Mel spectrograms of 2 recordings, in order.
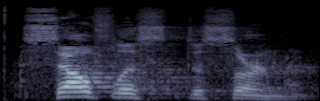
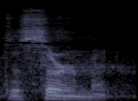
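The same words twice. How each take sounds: First: "Selfless" hit hard, slowed down; stress on selfless. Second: Said in the usual way. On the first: Shown as a demonstration. Preacher correcting himself, stressing "Selfless" slowly. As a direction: lean into "Selfless" before "discernment.".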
